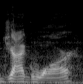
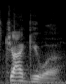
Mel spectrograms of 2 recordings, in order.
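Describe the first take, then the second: First: Jaguar in two syllables, "JAG-wahr"; wrong American pronunciation. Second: Jaguar in three syllables, "JAG-you-uh"; British pronunciation. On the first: Retold or imitated. Correcting Americans, Jaguar mispronounced as "jag-war". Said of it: "It's not Jaguar". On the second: Shown as a demonstration. Correcting Americans, Jaguar said the British way. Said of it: "No, it's Jaguar".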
